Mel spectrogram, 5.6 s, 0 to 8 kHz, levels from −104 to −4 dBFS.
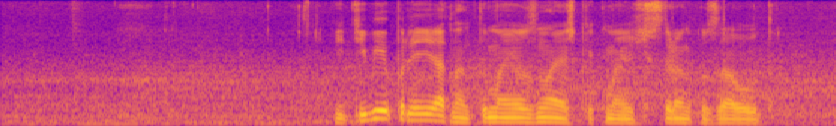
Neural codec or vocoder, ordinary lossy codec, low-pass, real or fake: none; none; none; real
